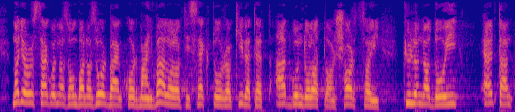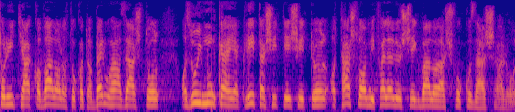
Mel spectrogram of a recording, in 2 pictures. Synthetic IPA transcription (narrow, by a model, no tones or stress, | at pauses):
mɒɟɒɾo̞rsaːɡo̞nɒzo̞mbɒnɒzorbaːŋko̞rmaːɲvaːlːɒlɒt̪isɛkt̪o̞rːɒkivɛt̪ɛt̪ːaːd̪ɡo̞nd̪o̞lɒt̪lɒnʃɒrt̪sɒjikylønɒd̪oːji | ɛlt̪aːnt̪o̞ɾiːcːaːkɒvaːlːɒlɒt̪o̞kɒt̪ɒbɛɾuɦaːzaːʃt̪oːlɒzuːjmuŋkɒɦɛjɛkleːt̪ɛʃiːt̪eːʃeːt̪øːlɒt̪aːrʃɒd̪ɒlmifɛlɛløːʃːeːɡʋaːlːɒlaːʃfo̞ko̞za̰ːʃa̰ːɾo̰ːl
